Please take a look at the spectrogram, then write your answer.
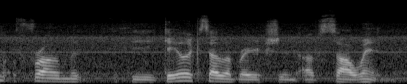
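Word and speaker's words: Samhain: the gaelic celebration of sawing which is not spelled how it's pronounced because it's gaelic and yeah so they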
